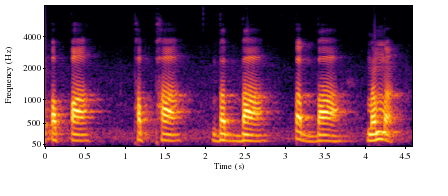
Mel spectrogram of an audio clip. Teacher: ਜਦੋਂ ਆਪਾਂ ਇਹ ਪਵਰਗ ਬੋਲਦੇ ਹਾਂ ਤਾਂ ਸਾਡੇ ਬੁੱਲ ਜਿਹੜੇ ਆਪਸ ਵਿੱਚ ਛੂਹੰਦੇ ਆ, ਟੱਚ ਕਰਦੇ ਆ, ਮਿਲਦੇ ਆ, ਇਸ ਕਰਕੇ ਇਹਨਾਂ ਨੂੰ ਹੋਂਠੀ ਧੁਨੀਆਂ ਕਿਹਾ ਜਾਂਦਾ।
